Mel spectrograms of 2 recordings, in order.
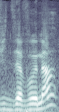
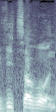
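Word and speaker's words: Vizzavona: sinon j'aurais dit SIAV j'aurais dit vzavona ouais on dit vzavone en général les les n cors on avale toujours la dernière syllabe très bien fizzavon alors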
